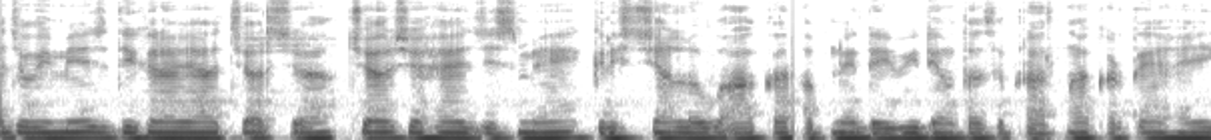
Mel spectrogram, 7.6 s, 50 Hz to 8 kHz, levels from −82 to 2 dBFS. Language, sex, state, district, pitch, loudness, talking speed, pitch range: Hindi, male, Chhattisgarh, Kabirdham, 110 Hz, -25 LUFS, 160 wpm, 105-110 Hz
